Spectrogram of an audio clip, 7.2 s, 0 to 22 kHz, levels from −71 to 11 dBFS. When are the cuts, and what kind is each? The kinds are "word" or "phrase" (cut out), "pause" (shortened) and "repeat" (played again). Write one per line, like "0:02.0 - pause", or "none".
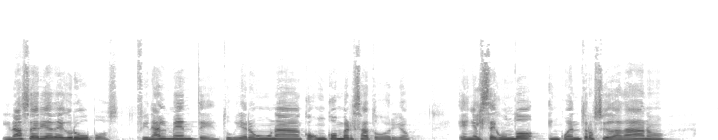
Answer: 0:01.4 - word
